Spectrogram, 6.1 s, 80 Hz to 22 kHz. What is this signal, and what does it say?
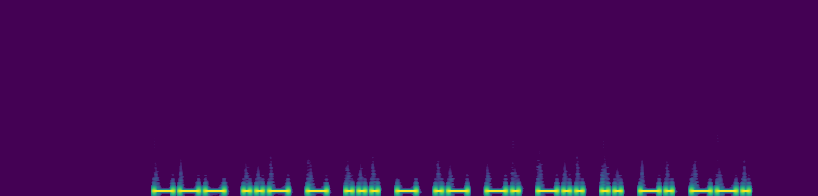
Morse code, heard as a keyed tone, about 25 wpm, 700 Hz. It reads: OUTSTANDING
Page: morse-code-ninja-practice-25wpm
